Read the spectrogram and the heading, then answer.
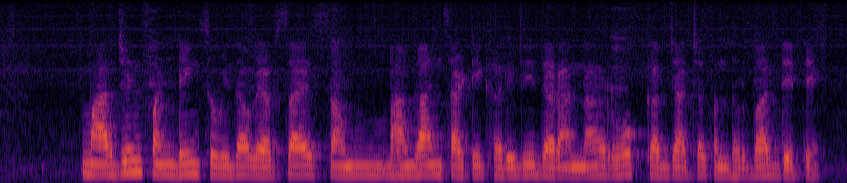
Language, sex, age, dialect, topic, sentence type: Marathi, male, 31-35, Varhadi, banking, statement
